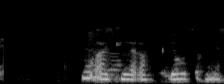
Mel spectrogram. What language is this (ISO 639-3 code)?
isl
